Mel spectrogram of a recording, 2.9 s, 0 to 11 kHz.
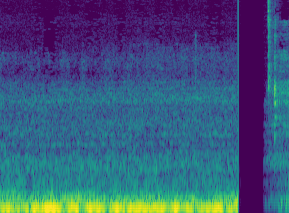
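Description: An MG4 electric car cruising in traffic at 50 km/h, a steady low road rumble inside the cabin that cuts off abruptly near the end.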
